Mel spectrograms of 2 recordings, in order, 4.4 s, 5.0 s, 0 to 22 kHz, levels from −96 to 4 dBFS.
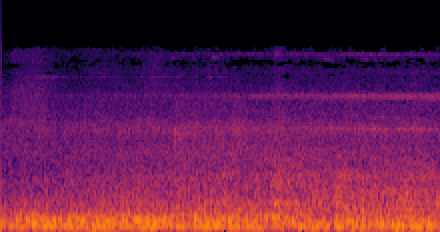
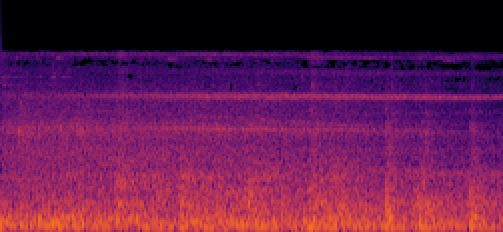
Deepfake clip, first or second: first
